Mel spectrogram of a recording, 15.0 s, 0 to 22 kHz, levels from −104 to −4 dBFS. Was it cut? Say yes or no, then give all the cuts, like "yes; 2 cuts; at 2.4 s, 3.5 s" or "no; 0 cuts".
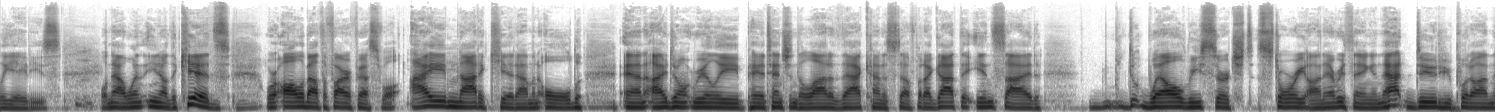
yes; 1 cut; at 1.0 s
